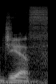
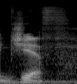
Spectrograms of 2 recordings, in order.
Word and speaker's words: GIF: refuse to do it so just actually pronounced Jeff yeah he's wrong even though it stands for graphics and it has a good it's a gif no it's not he's just wrong okay because he made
